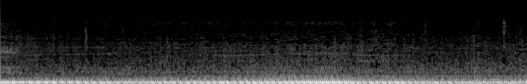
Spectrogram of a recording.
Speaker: Try not to be too obnoxious. She's running pretty good. Got oil pressure, it's got temp.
